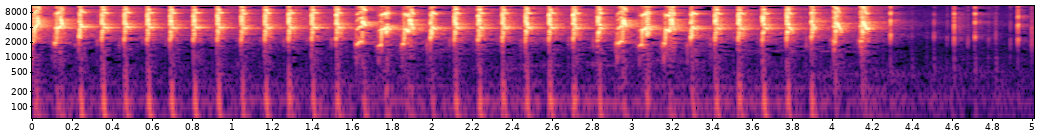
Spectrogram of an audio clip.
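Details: Shrill rapid chattering trill from a lovebird, the long ngekek played to get other lovebirds excited, running steadily for four seconds before ending in a few scattered faint notes.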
